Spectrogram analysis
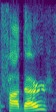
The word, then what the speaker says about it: father: Americans will say father with R. So father, yeah, father. father, father, Yes. Once again, no R sound of these words in British pronunciation.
